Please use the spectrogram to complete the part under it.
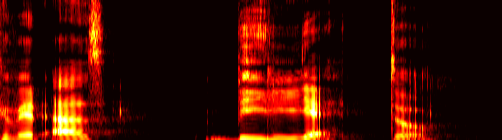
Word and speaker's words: biglietto: And a lot of people make the mistake of saying biglietto with the English word big at the beginning, so pronouncing the g. But in the middle, that kind of weird l sound, spelt with a gl, is kind of like a cross between a y and an l.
